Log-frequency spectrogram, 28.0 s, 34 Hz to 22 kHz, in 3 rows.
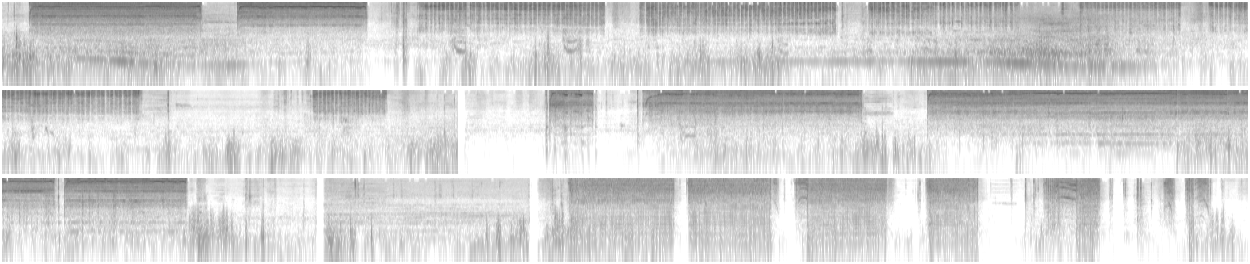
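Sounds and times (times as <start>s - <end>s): ratchet wrench clicking: 0.2s - 7.5s.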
